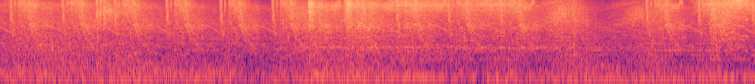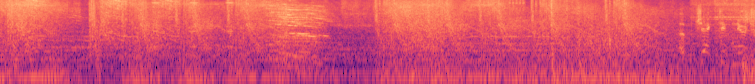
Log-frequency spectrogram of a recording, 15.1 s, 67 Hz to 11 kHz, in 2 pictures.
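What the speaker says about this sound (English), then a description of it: "That is a shit ton of bombs." Continuous, dense barrage of explosions and gunfire from bombs detonating during a FreeSpace 2 space combat battle, loud and sustained throughout with overlapping booms and game effects.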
